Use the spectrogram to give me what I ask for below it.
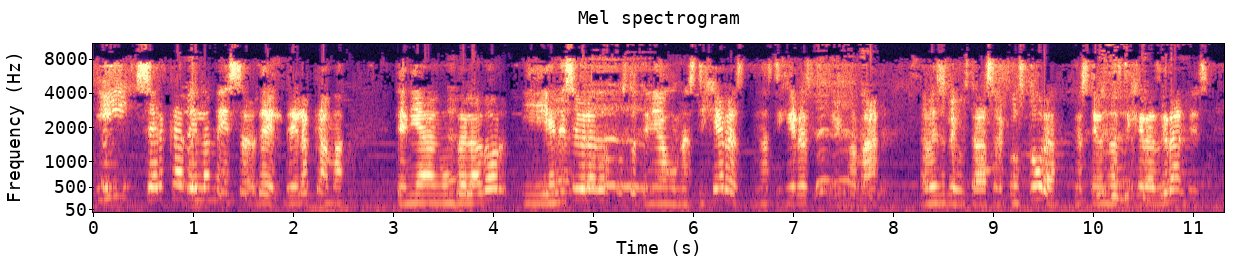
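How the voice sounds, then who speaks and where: A man telling a frightening personal story in a halting, shaken way. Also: sits high, pushed and bright, faint music behind, rough recording. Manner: halting, shaken retelling with many restarts. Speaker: storyteller sharing a personal experience.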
